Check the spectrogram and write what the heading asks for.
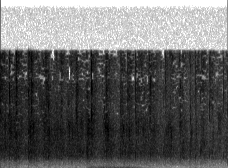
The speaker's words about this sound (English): Clap for yourself once again. The clapping is not encouraging.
